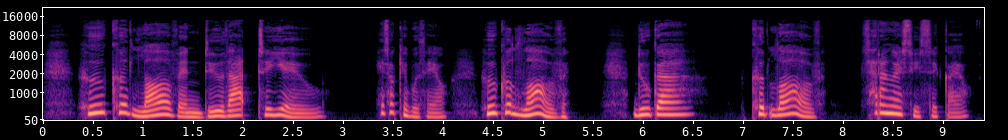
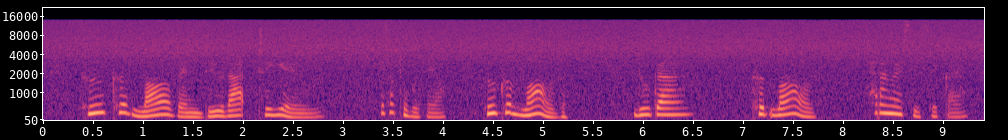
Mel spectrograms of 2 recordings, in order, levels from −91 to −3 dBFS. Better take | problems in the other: first | hiss; loud; throughout; 6 dB below the speech

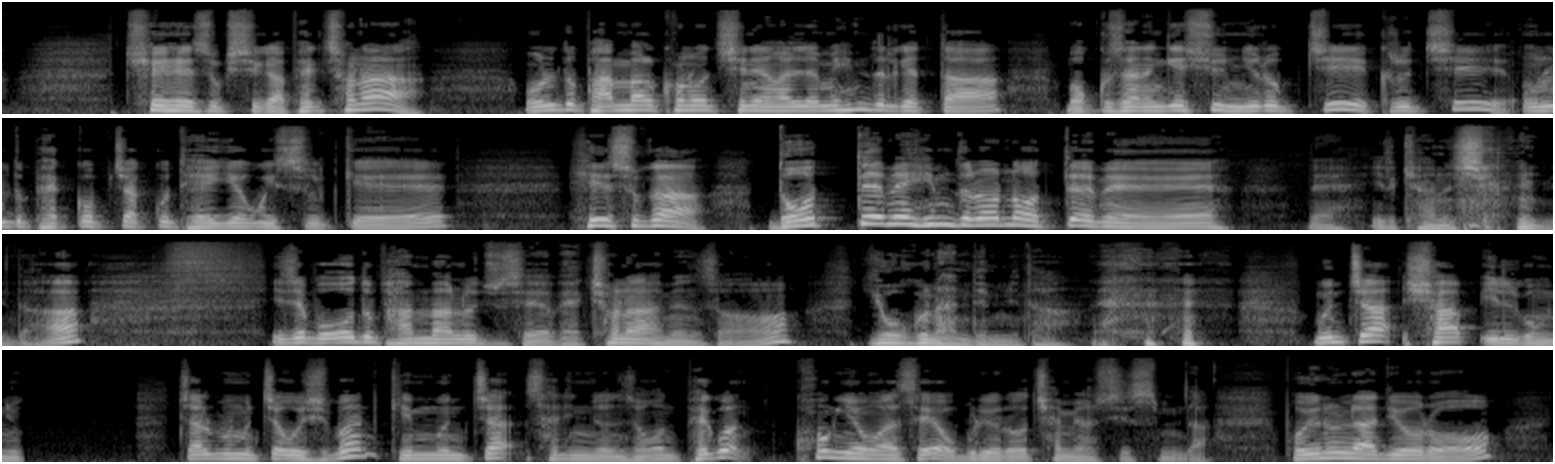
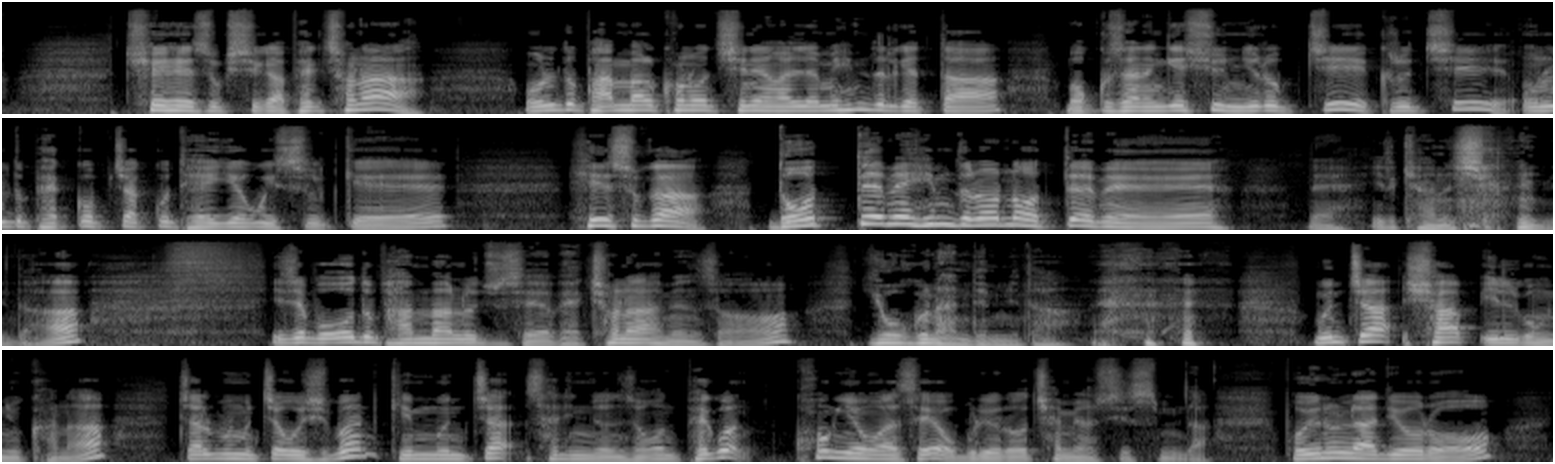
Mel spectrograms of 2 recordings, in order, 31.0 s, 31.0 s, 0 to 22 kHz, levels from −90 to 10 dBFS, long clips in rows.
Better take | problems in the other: second | audio cutting out; at 23 s for 0.5 s

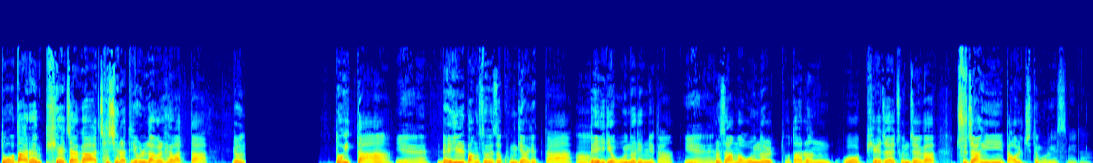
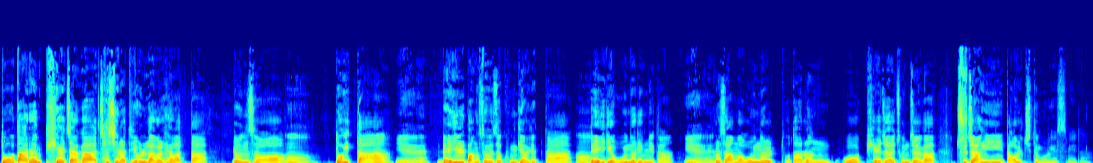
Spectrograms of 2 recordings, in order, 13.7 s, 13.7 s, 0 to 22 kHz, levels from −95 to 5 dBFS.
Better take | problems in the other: second | audio cutting out; at 3 s for 1 s

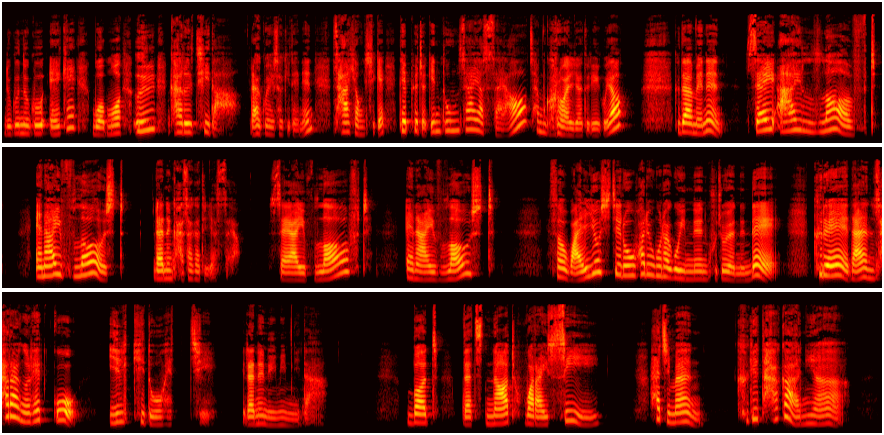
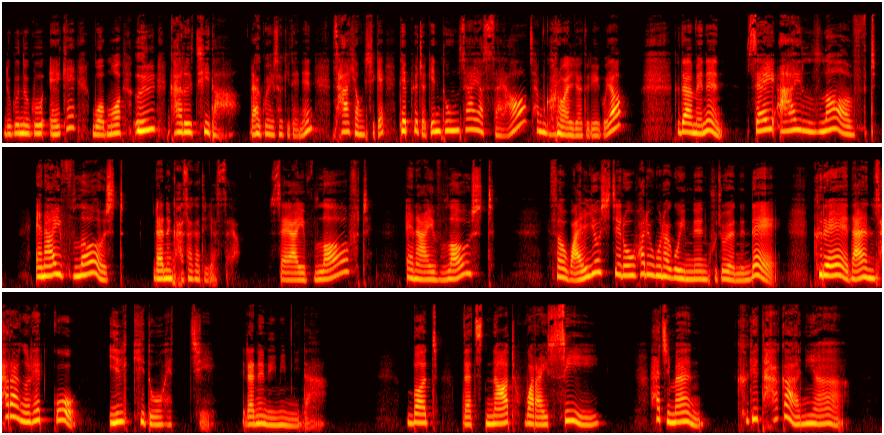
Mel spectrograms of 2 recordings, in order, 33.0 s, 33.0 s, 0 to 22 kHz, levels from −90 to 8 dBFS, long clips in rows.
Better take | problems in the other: second | thin; very; fading below 400 Hz

